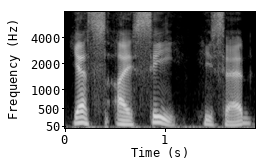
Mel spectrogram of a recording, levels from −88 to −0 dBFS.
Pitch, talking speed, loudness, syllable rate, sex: 110 Hz, 155 wpm, -20 LUFS, 3.1 syllables/s, male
